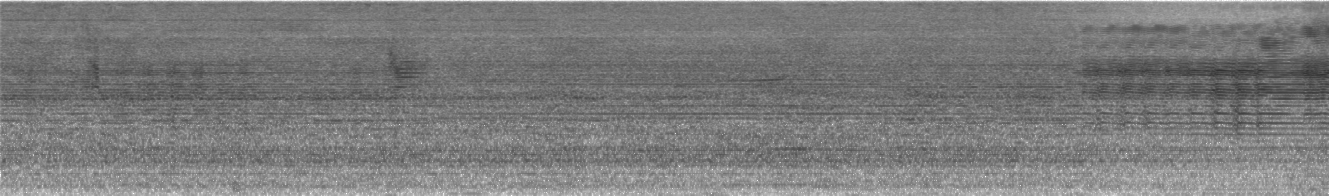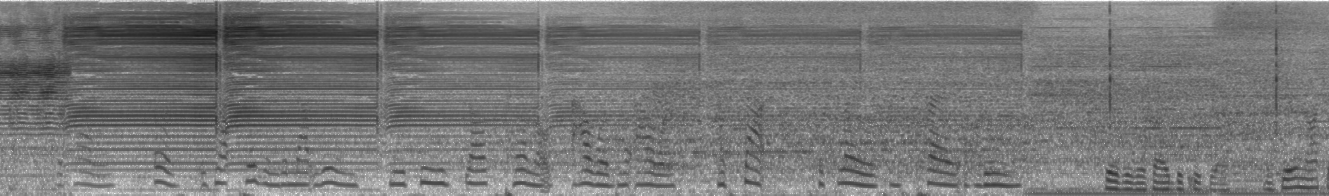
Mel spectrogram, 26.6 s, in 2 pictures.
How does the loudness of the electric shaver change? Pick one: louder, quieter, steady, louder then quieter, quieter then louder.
louder then quieter.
